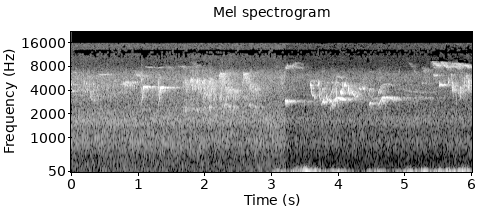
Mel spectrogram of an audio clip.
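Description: Birds chirping and singing in short notes over a steady hiss, with low thumps joining from about halfway through.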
